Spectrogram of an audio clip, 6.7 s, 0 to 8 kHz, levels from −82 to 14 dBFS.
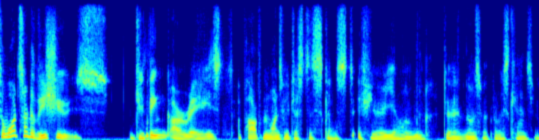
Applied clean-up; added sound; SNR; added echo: neural diffusion model UNIVERSE++.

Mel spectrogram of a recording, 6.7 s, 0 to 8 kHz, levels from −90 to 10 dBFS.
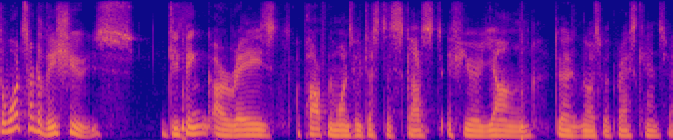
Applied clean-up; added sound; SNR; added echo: none; Whoosh, swoosh, swish; 16 dB; none.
